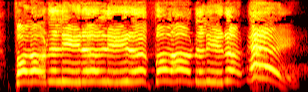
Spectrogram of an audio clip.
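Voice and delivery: very loud, high imagined battle cry; rallying shout. Acted. Jesus calling the crowd out of hell, rallying shout. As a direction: holler it out to lead a huge crowd.

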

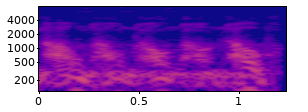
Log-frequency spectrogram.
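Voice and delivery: low, soft doubtful aside; sceptical muttering. Retold or imitated. His sceptical inner reaction, muttered. (sceptisch binnensmonds)

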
